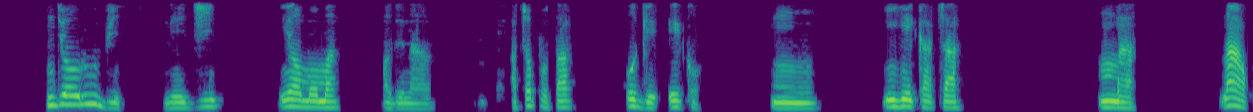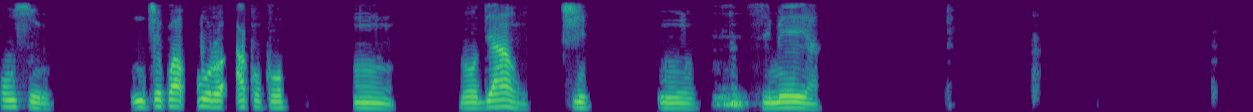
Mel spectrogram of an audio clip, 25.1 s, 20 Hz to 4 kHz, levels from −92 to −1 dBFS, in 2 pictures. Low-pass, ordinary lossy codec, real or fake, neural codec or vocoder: 3.6 kHz; none; real; none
